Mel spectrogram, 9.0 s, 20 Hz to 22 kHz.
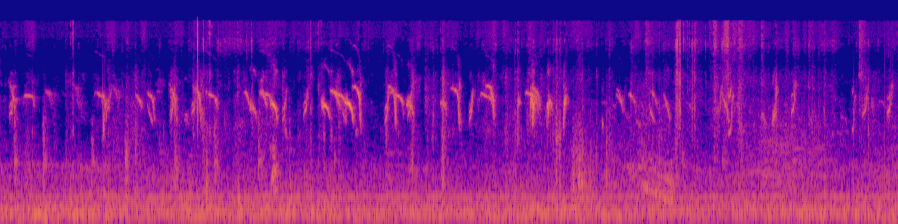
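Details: Incubator-hatched chicks on day 2, a group of Sultan, Golden Sebright, Cochin and booted breeds, chirping in clustered runs of high falling peeps, a few clicks and soft knocks between, background hum throughout.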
